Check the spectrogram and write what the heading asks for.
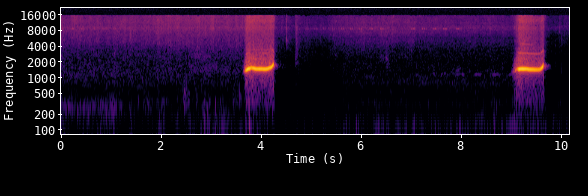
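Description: A person whistling two short notes about five seconds apart, each a steady, loud note of about half a second that lifts in pitch at the end, with some breath hiss.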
